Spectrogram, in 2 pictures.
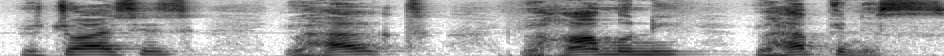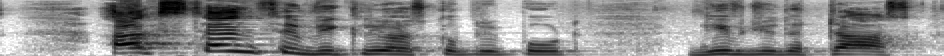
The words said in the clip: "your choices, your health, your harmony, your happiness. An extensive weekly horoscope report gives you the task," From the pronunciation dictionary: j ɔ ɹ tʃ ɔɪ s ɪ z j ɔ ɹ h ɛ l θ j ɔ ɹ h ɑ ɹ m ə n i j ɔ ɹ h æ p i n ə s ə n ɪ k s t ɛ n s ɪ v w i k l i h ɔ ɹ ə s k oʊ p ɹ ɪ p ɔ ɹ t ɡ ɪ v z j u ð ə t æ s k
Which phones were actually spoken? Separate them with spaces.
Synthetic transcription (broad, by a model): j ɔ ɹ tʃ ɔɪ s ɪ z j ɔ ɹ h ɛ l t j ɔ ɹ h ɑ ɹ m ə n i j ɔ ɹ h æ p i n ə s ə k s t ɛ n s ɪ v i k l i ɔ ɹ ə s k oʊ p ɹ ɪ p ɔ ɹ t ɡ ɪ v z j u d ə t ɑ s k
